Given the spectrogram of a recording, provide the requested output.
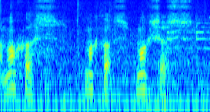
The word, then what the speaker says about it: Moxos: Se escribe con X, pero se pronuncia con J. Moxos.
